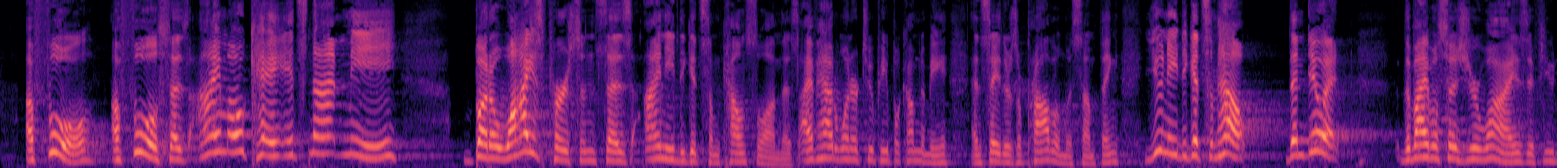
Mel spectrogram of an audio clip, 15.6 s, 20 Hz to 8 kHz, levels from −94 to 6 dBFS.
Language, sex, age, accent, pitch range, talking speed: English, male, 50-69, American, 150-230 Hz, 210 wpm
